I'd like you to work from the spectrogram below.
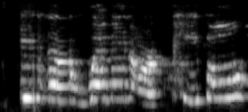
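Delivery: very slow, stretched-out, shrill, drawn-out shrieking scream. Retelling how an argument began, imitating someone screaming. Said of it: "just screaming".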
